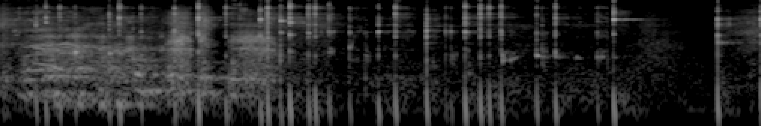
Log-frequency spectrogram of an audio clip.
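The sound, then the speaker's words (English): A spoon clinks against a cup as salt is stirred into water, giving many quick, light taps in a loose, uneven rhythm that grows sharper and more distinct after a softer, blurred opening stretch. “So there's salt in there. I'm going to stir that up. A little more.”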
